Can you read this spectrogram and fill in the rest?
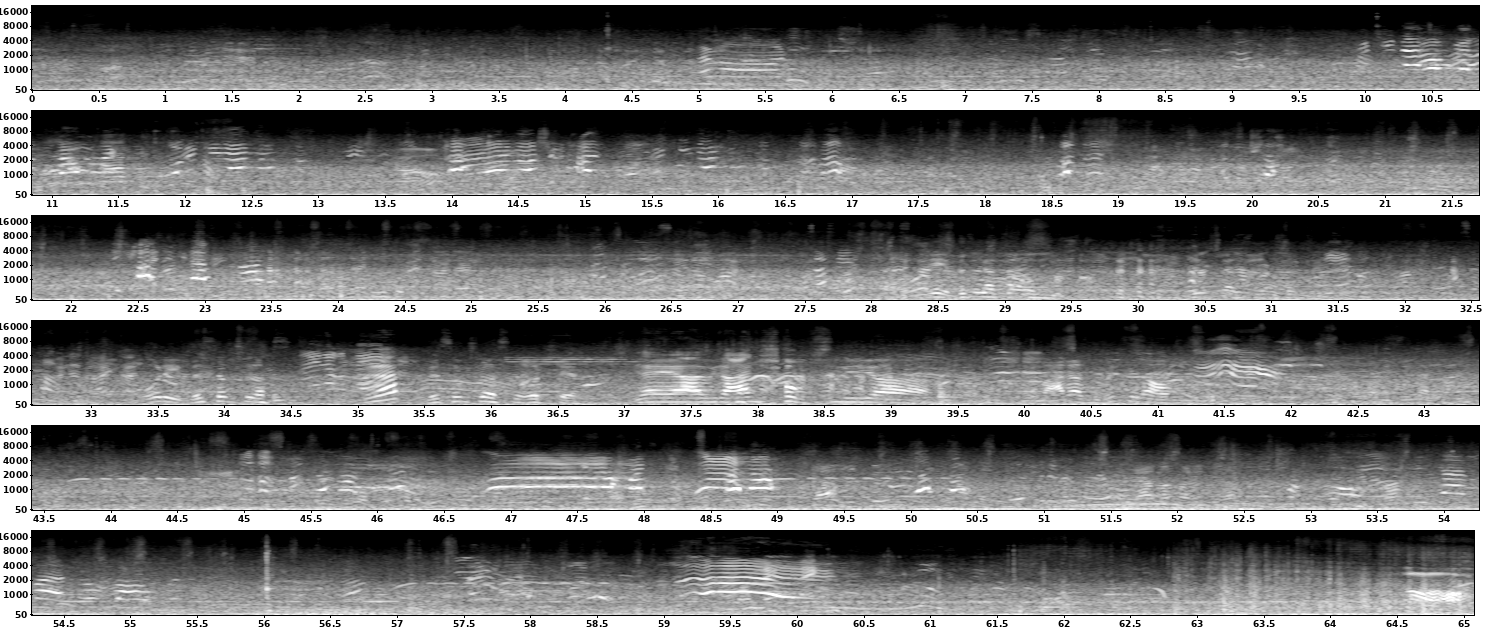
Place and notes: berlin, volkspark am weinberg - winter evening
winter evenig, snow, children and parents sledging in the dark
